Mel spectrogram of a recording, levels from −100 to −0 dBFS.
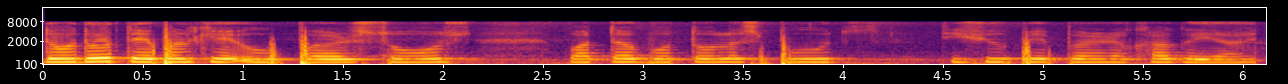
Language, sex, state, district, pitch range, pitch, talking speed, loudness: Hindi, female, Arunachal Pradesh, Papum Pare, 215-225 Hz, 220 Hz, 125 wpm, -15 LUFS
